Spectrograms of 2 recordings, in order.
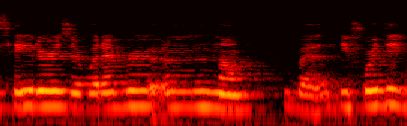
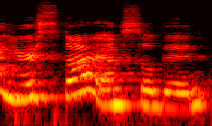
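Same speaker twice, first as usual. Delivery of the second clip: excited shout; 3 semitones higher, 9 dB louder than usual. Real, not acted. Reader shouting with delight at her own reading. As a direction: shout it out with joy.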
